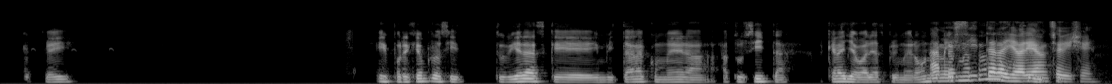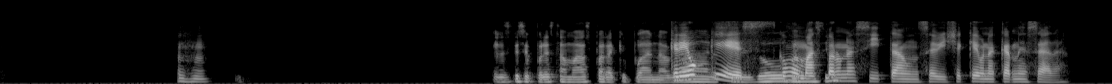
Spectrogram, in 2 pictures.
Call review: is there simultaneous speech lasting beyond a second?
Yes, from 9.3 s

